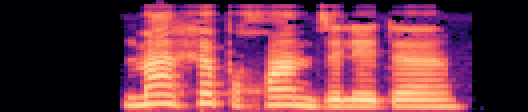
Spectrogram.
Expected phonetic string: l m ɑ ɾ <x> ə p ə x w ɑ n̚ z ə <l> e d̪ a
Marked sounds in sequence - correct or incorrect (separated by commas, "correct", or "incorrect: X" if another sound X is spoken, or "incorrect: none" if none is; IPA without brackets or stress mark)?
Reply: correct, correct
